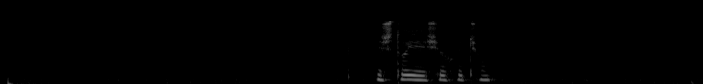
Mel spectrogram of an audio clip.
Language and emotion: Russian, sad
